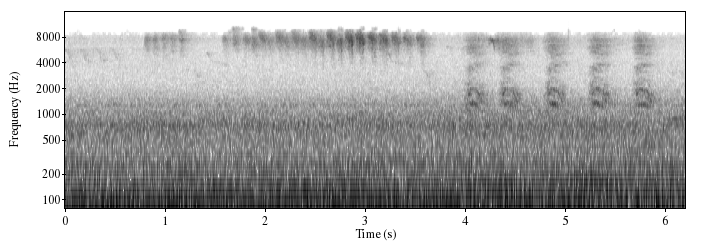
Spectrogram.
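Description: A bird giving five short, harsh calls in quick succession, about half a second apart, preceded by a high trill, over a faint low background.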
